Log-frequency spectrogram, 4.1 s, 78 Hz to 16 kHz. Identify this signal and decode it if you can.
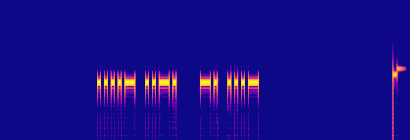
Morse code, heard as a keyed tone, about 36 wpm, 700 Hz. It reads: 4F NV
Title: Field Day Exchanges Encore - 35wpm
